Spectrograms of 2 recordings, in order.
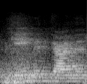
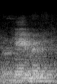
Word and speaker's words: Gaiman: I was gonna say, we're doing Neil Gaiman. Yes. Gaiman. Gaiman.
